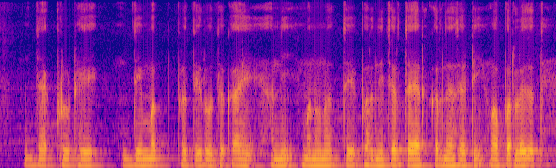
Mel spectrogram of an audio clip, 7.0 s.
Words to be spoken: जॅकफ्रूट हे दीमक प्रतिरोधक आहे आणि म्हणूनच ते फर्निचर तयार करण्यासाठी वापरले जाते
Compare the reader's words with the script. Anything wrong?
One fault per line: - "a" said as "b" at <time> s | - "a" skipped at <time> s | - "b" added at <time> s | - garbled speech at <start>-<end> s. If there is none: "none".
none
